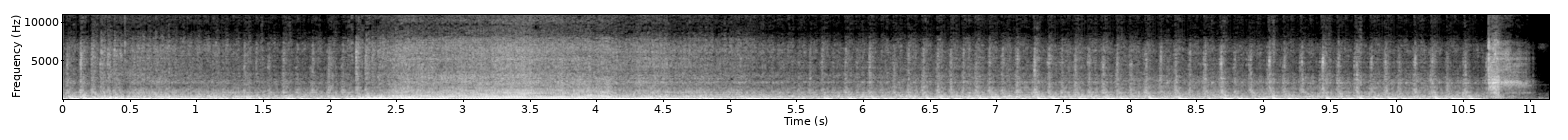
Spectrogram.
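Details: TVS Apache RTR 160 after replacing the timing chain tensioner assembly to cure engine noise: steady single-cylinder thump with a brief rev blip and no rattle or ticking on top; timing chain sounds quiet and healthy.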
